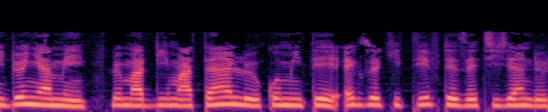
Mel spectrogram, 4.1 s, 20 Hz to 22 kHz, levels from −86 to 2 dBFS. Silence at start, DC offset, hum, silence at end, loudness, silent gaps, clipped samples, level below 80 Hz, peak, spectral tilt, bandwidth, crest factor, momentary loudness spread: 0 s; under 0.1%; none; 0 s; -21 LUFS; none; under 0.1%; -54 dBFS; -6 dBFS; -5.5 dB/octave; 8 kHz; 14 dB; 5 LU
